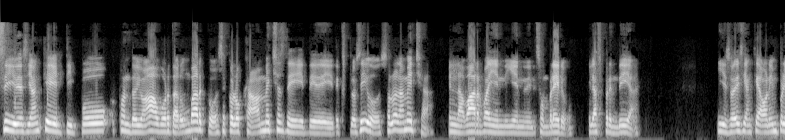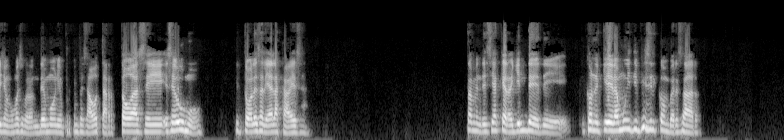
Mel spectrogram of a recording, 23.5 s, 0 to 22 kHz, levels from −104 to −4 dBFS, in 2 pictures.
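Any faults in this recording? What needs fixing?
Hard clipping runs throughout: the signal was driven about 6 dB past what a stage could pass, so its peaks were cut flat. Only a small fraction of samples hit that ceiling, so it comes through as brief crackle and harsh high harmonics on the loudest speech peaks. To prevent it, reduce the gain ahead of the converter or any fixed-range stage so peaks keep headroom below full scale.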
